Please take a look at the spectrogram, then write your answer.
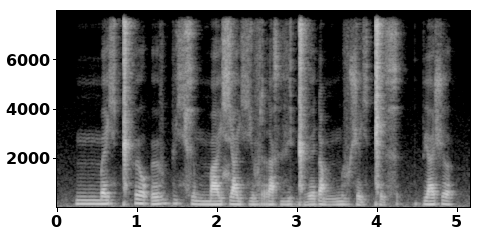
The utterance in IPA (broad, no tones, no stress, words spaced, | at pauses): mːɛç ǁʰøo̯ʔøvpʲɛç xɪmːae̯ɕae̯ çɪvrax vʲɛɡ͡ǁøe̯ɗa mːɪvʃɛçǁɪx | pʲaʃə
